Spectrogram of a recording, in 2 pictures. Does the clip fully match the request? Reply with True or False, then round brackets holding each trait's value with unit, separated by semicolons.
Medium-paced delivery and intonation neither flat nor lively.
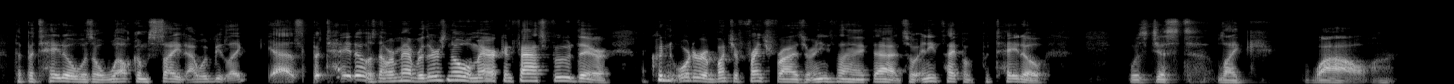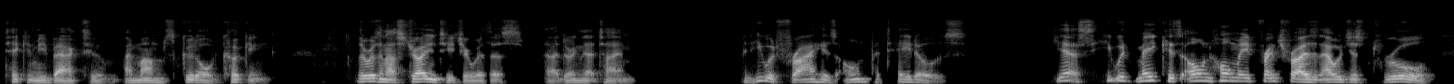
False (170 wpm; 6.2 semitones)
